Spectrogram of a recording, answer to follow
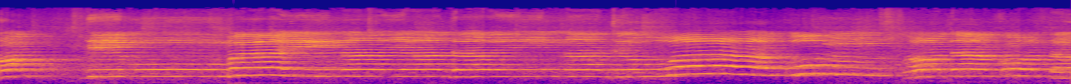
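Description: A boy's voice reciting the Quran in melodic tilawah style, holding long, steady notes and ornamenting them with wavering turns in pitch.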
